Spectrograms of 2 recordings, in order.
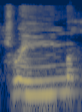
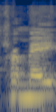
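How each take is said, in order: First: It is said the way outsiders say it. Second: It is said the way locals say it. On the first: The speaker calls it wrong. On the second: The speaker calls it right.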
